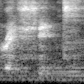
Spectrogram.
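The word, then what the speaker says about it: בראשית: from a Hebrew word it's pronounced Ray sheet and it just means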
